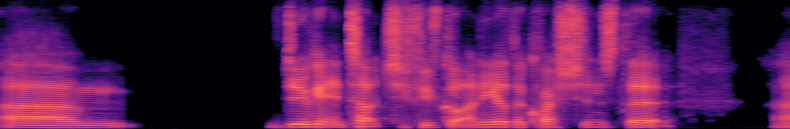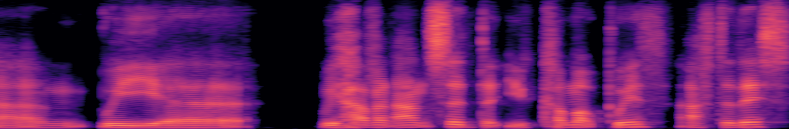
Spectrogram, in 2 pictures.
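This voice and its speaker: In a British accent, a man speaks at a moderate pace with a bright, sharp tone, a fairly high pitch, fairly even intonation and a dry, close sound with no echo. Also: quiet background. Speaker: charity fundraising platform presenter. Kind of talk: webinar presentation with Q&A. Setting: online webinar. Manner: hesitant, many fillers.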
